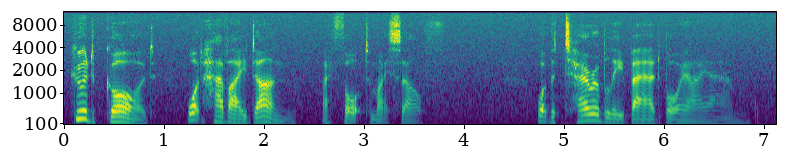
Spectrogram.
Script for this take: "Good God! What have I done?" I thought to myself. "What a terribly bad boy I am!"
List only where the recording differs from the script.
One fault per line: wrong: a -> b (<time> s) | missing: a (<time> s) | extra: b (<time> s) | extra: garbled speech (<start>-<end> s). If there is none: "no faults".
wrong: a -> the (4.8 s)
